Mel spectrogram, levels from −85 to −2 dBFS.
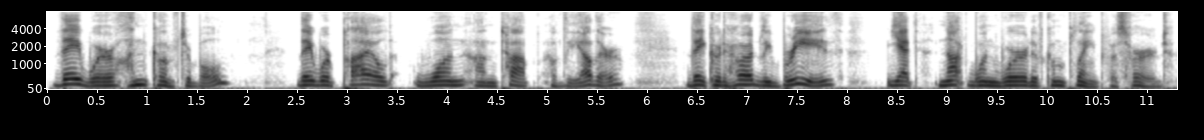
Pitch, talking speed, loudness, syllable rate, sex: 155 Hz, 125 wpm, -18 LUFS, 4.2 syllables/s, male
